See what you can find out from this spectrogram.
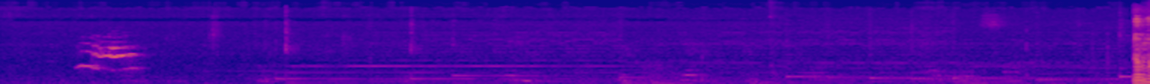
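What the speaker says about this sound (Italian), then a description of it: "Scusate, è entrato il mio gatto." A house cat gives one short, close meow near the start, then a soft background of steady, sustained tones continues without further meows.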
